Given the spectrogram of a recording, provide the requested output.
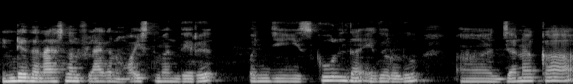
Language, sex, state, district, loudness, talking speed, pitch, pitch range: Tulu, male, Karnataka, Dakshina Kannada, -22 LUFS, 135 wpm, 145 Hz, 140-160 Hz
